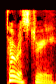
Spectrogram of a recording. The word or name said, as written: touristry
